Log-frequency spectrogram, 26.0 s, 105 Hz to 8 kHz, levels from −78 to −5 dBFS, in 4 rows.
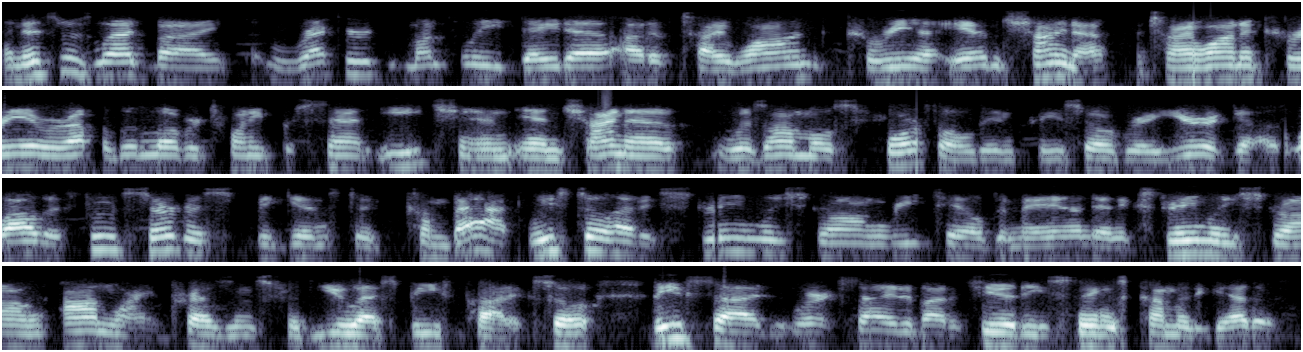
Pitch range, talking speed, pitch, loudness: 130-160 Hz, 170 wpm, 140 Hz, -21 LUFS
